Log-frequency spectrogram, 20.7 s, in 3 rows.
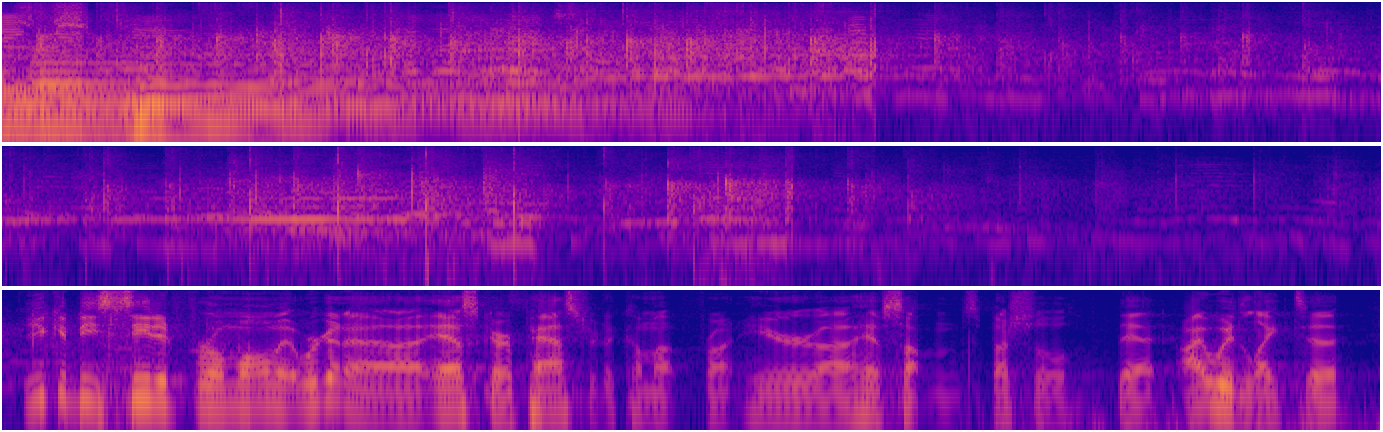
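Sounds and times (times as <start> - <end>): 
hand clapping: 0.4 - 14.1
speech: 14.2 - 20.6.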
